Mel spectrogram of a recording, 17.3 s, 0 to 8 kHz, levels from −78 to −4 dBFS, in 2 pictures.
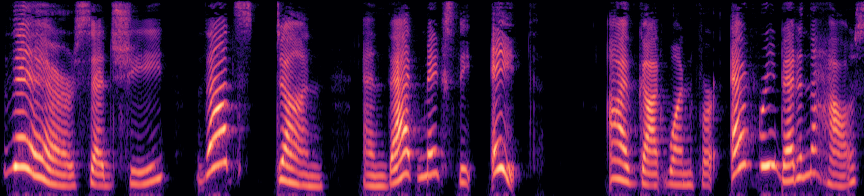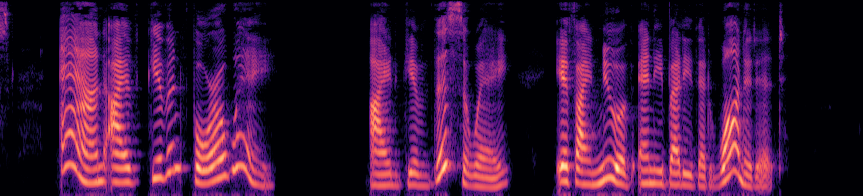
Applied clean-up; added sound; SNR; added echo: none; none; none; none.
